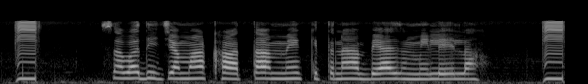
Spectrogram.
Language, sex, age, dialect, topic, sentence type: Bhojpuri, female, 18-24, Western, banking, question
